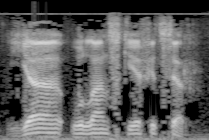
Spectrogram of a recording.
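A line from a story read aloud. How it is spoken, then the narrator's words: Plain answer. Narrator (Russian): ответил пленник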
